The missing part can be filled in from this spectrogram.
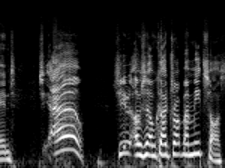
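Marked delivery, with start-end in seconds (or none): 2.0-3.0 teasing, unflattering mock imitation of another voice. Retelling a spill at the table, imitating Danielle. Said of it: "that's not what she sounds like".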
